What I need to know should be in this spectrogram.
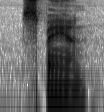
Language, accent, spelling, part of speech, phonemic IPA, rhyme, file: English, US, span, noun, /spæn/, -æn, En-us-span.ogg
- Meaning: The full width of an open hand from the end of the thumb to the end of the little finger used as an informal unit of length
